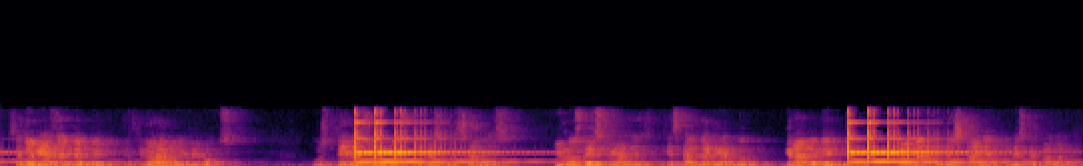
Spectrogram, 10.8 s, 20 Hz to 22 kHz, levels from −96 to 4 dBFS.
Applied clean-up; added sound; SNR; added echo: none; Bell; -5 dB; reverberation time 0.9 s.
